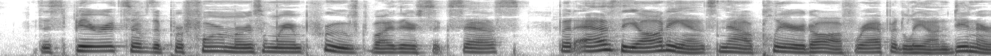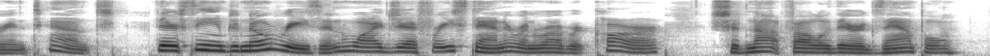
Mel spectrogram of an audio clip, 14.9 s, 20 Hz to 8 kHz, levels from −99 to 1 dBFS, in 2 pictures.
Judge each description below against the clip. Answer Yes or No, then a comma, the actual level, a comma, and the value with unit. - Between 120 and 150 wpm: Yes, average, 145 wpm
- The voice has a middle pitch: Yes, medium, 165 Hz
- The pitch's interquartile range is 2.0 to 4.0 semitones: No, average, 4.6 semitones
